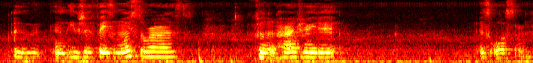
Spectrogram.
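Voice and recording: Slow delivery, little pitch movement and a slightly mellow tone, with audible room echo. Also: woman, medium pitch for a woman.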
